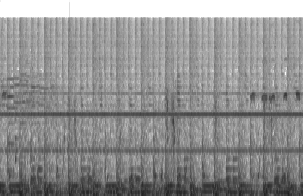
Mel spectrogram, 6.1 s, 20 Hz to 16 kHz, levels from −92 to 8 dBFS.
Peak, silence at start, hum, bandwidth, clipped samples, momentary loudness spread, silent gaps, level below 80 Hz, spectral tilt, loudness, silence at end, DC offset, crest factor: 0 dBFS; 0 s; none; 11.5 kHz; under 0.1%; 3 LU; none; -18 dBFS; -6 dB/octave; -14 LUFS; 0 s; under 0.1%; 12 dB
